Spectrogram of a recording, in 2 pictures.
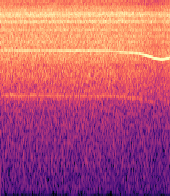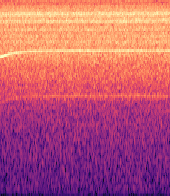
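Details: Dental drill sound effect: a high-pitched steady whine as it starts, runs at various speeds with a brief dip and return in pitch, then stops.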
